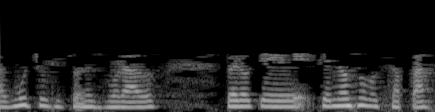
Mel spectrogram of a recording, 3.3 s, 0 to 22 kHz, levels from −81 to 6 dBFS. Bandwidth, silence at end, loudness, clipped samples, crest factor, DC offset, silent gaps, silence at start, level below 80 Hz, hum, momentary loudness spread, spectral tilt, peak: 3.2 kHz; 0 s; -28 LUFS; under 0.1%; 16 dB; under 0.1%; none; 0 s; -64 dBFS; none; 9 LU; -6 dB/octave; -12 dBFS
